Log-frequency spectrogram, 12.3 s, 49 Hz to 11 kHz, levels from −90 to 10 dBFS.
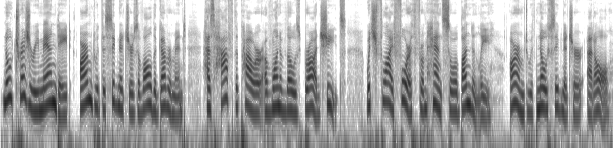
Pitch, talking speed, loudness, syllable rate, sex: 210 Hz, 165 wpm, -17 LUFS, 5.1 syllables/s, female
